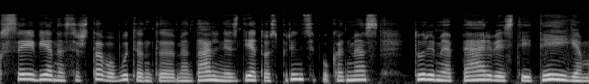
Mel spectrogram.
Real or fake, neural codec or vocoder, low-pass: real; none; 10.8 kHz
